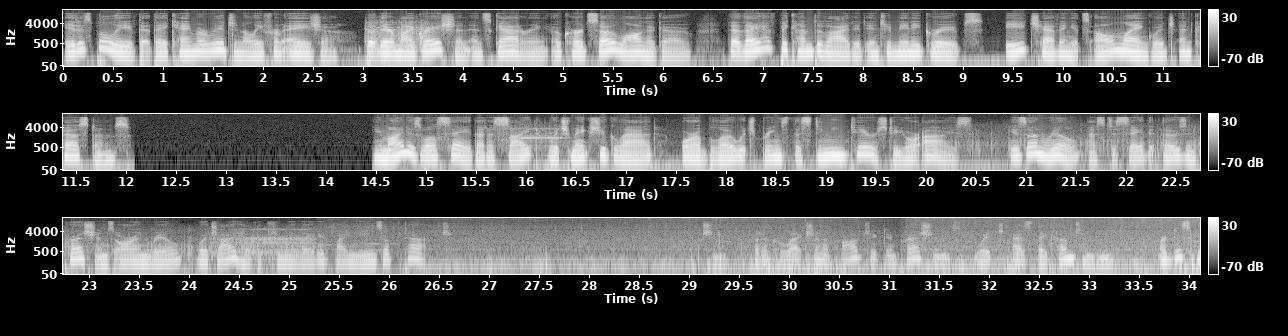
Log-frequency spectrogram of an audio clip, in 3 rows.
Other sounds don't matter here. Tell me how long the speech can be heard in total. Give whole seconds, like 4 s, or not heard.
29 s.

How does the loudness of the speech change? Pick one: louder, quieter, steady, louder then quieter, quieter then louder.
quieter.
